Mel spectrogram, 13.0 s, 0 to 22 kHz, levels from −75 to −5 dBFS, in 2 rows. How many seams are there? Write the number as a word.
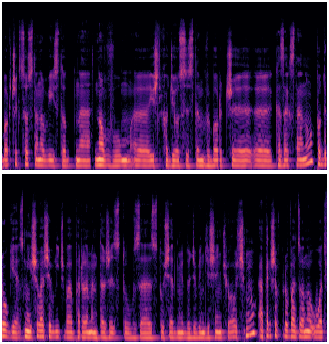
zero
